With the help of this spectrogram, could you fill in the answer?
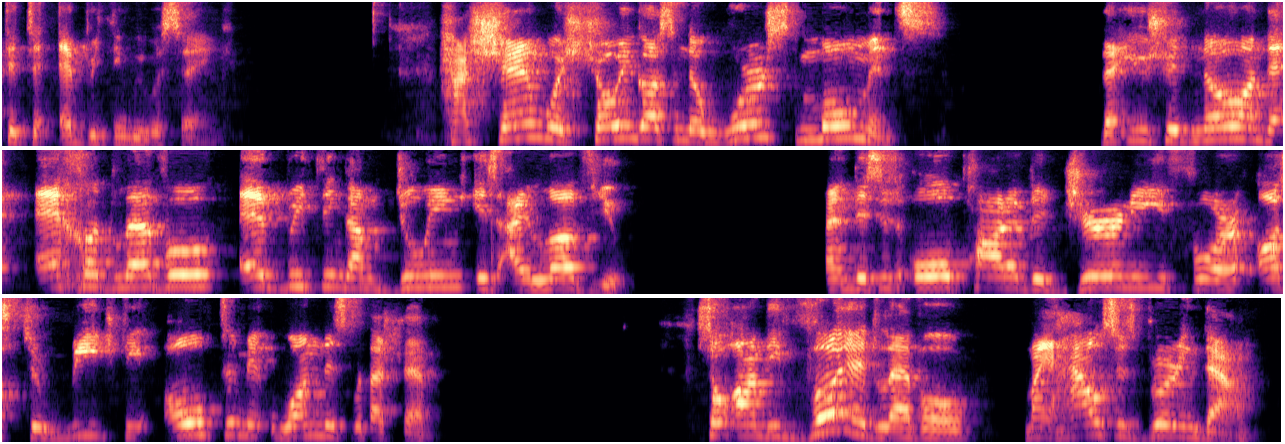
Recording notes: Zoom Parsha Class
